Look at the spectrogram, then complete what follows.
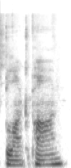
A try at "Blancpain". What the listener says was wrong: the N at the end is silent it's a silent n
